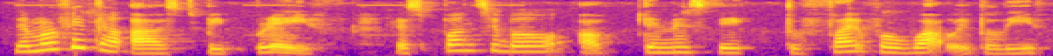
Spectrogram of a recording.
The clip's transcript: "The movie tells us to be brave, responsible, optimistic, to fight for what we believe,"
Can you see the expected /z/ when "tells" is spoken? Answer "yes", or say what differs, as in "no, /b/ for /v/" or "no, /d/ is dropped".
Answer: no, /z/ is dropped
